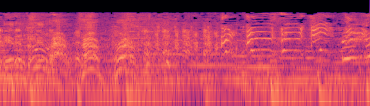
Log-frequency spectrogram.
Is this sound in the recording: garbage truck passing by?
no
